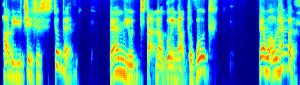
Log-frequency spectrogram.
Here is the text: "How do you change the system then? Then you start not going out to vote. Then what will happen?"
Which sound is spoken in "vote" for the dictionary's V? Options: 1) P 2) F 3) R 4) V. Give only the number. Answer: 4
